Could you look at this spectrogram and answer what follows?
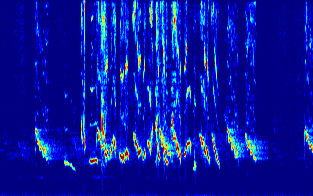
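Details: Fast-paced song of a Lemon-bellied white-eye (kecial kuning, Lombok), meant to train sluggish singers: a dense run of shrill chirps and wavering twitters lasting about three seconds, followed by a lone high downward note.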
